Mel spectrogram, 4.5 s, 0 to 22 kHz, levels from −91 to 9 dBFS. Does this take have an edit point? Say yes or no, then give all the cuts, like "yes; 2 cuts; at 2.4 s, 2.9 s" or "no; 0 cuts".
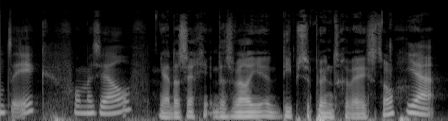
no; 0 cuts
